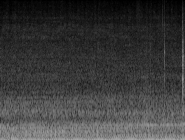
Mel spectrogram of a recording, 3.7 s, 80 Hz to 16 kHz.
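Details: 1971 VW Super Beetle flat-four carburettor engine after the idle jet was turned out 1/8 to 1/2 turn and set with threadlock; starts right up into a low, steady burble with no misses or surges; idle later returned inconsistent; normal idle.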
